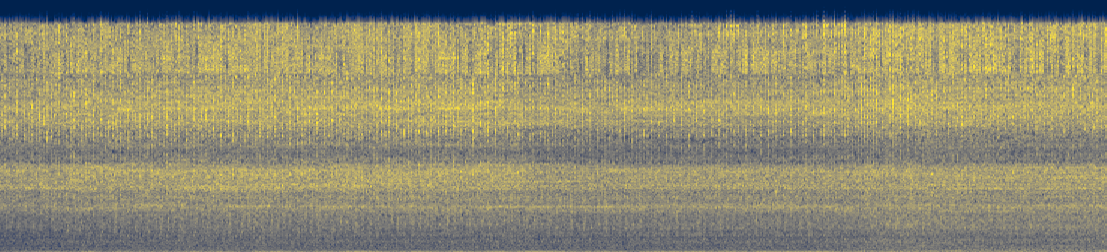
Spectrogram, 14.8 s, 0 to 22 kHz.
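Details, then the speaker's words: 1964 Austin Healey 3000 Mk3 cold start on full choke after weeks unused, now running on all six, charging, with good oil pressure: steady six-cylinder idle, even low burble, no misfire or knock; normal idle. "sounds pretty sweet to be honest let's see if we got anything on the red counter yeah that's uh responding now [Music] yeah you can tell definitely all six have kicked in now"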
